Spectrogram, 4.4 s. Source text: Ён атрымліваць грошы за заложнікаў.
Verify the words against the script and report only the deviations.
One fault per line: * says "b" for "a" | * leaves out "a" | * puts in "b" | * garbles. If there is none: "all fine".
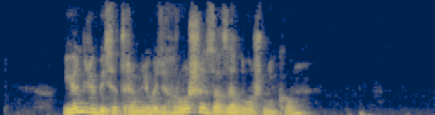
* puts in "любіць"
